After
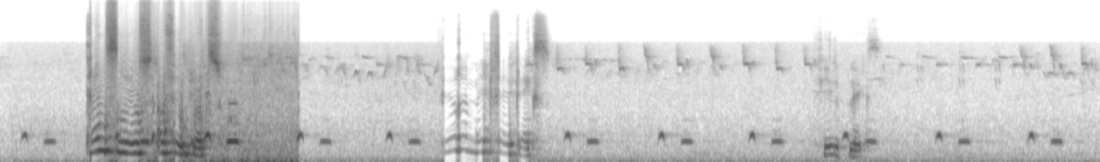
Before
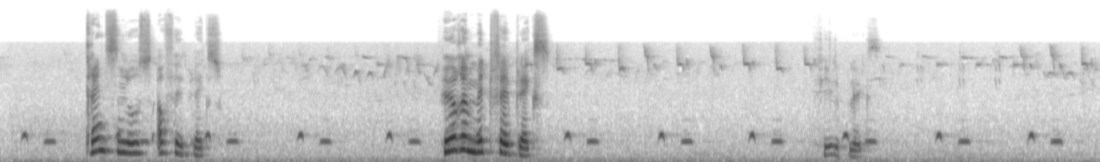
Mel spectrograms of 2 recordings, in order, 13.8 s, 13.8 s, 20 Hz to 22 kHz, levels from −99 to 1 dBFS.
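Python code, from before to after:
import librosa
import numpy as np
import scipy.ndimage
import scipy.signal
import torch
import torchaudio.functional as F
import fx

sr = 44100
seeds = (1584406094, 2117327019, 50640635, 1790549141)

y = fx.over_compress(x, sr, threshold_db=-31.0, ratio=-0.5)
y = fx.leveller(y, sr, passes=5, at=(1.12, 3.74))
y = F.gain(torch.from_numpy(y), -7.5).numpy()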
